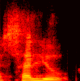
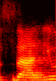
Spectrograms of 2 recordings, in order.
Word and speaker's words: salut: greeting your friends okay salute yeah salute so T has to come at the end we have to pronounce it no okay should not come at the end at all okay so salue is an informal way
